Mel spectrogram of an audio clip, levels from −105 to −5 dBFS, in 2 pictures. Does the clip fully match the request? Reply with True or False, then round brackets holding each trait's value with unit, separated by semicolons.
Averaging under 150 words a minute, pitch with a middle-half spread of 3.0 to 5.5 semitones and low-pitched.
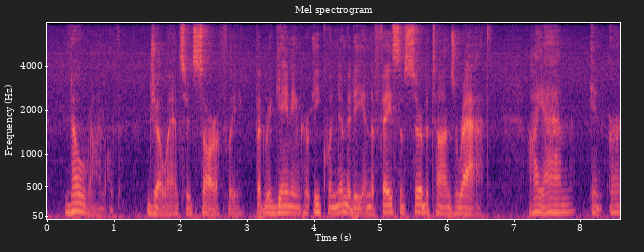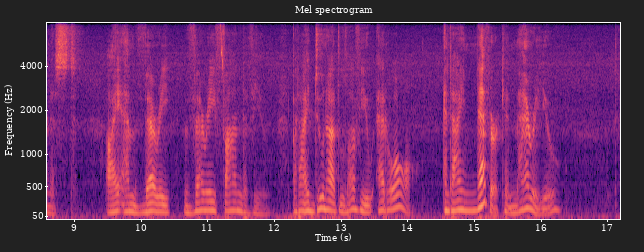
True (140 wpm; 5.2 semitones; 110 Hz)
